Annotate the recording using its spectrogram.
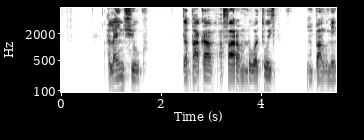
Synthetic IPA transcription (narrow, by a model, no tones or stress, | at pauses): a̰lajniviku̥ | d̪̥abakəa̰faɾamiluat̪ui | mibaŋɡumeŋ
